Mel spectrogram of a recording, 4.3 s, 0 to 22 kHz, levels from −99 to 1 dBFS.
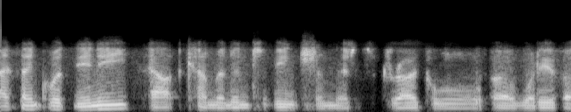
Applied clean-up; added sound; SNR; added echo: neural mask model Resemble Enhance denoiser.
